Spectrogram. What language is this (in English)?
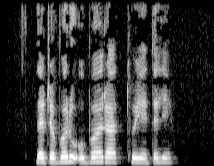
Pashto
